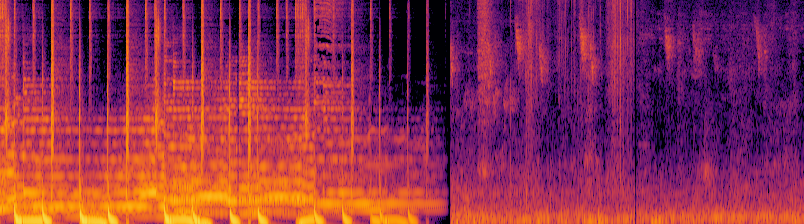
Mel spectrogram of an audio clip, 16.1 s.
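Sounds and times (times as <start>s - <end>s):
electronic background music: 0.0s - 9.0s
small birds chirping: 9.0s - 16.0s.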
